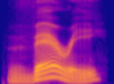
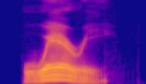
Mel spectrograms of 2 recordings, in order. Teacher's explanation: For v, your top teeth touch your lower lip. For w, your lips make a small circle.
